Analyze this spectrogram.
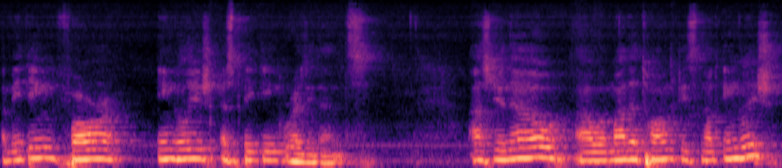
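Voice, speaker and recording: A man speaks very slowly with a Catalan Spanish accent, his fairly high pitch carrying a dark, mellow tone and ordinary pitch variation. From Mallorca, Spain. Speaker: local politician and teacher. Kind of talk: political campaign speech. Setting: meeting room with audience. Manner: halting, with fillers.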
